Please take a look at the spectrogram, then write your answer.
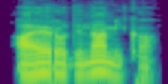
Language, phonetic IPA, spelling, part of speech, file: Polish, [ˌaɛrɔdɨ̃ˈnãmʲika], aerodynamika, noun, Pl-aerodynamika.ogg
